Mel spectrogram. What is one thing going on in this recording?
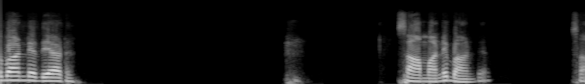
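A man speaks calmly into a close headset microphone, in short bursts with pauses.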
